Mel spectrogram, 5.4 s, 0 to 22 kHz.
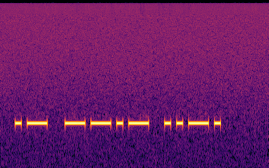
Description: Morse code, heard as a keyed tone, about 10 wpm, 1080 Hz. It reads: AQF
